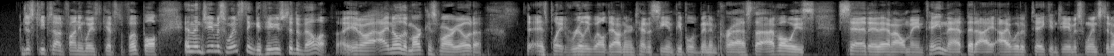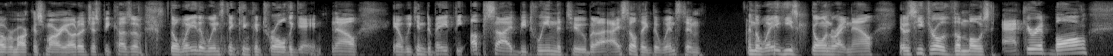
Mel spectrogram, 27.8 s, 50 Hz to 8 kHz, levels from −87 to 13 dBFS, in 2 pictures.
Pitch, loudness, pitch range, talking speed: 125 Hz, -17 LUFS, 110-145 Hz, 205 wpm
